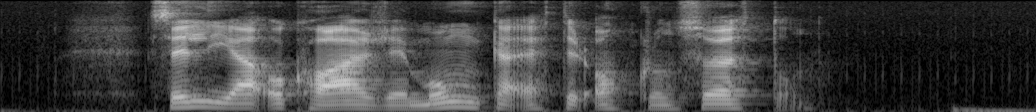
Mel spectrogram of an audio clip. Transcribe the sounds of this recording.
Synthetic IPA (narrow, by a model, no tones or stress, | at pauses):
sɪljaʔoːkʰɑːɹɪmʊŋka̰ʔɛt̪əɾɔŋ̥kɾʊnsøːt̪ʊ̰n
